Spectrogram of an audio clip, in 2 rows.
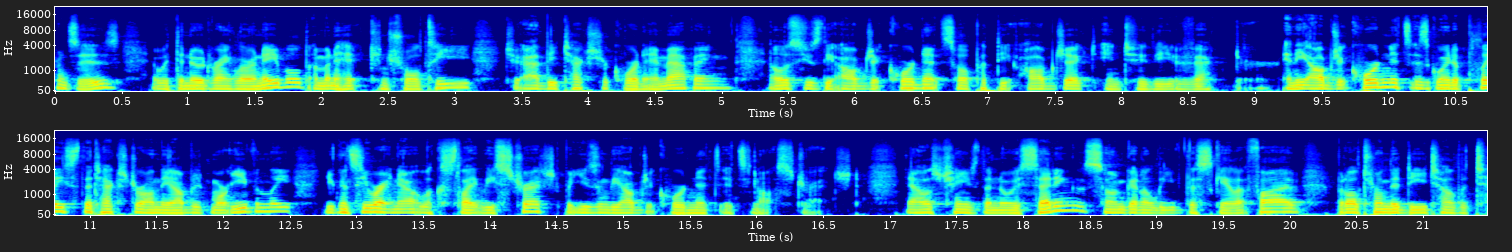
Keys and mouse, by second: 0.8 click, 1.2 middle click, 2.5 ctrl+t, 2.8 middle click, 3.3 middle click, 3.7 a, 4.2 middle click, 4.7 middle click, 6.0 click, 7.0 click, 7.8 middle click, 8.5 drag, 9.3 middle drag, 10.1-10.4 drag, 11.1 shift+middle click, 11.4 middle click, 14.2-14.6 drag, 15.6 middle click, 16.2 click, 16.4 click, 16.8 middle click, 17.5 middle click, 19.8-21.2 drag.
